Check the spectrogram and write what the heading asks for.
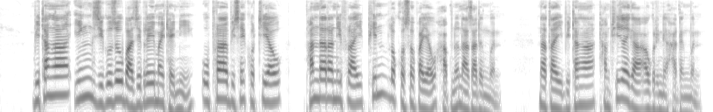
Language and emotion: Bodo, neutral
